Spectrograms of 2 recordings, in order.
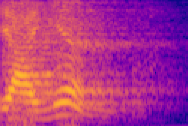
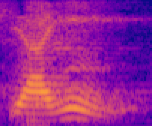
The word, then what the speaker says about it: yayin: It is the word yayin, sometimes pronunciated in the sentence yayin.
